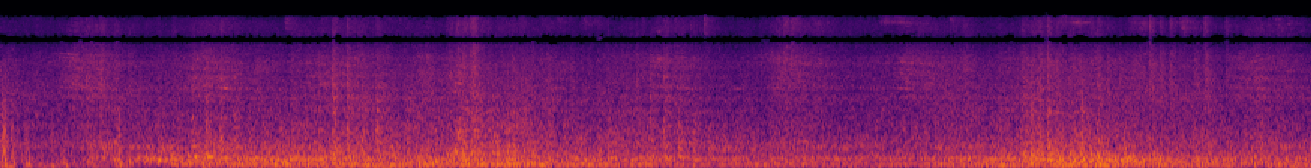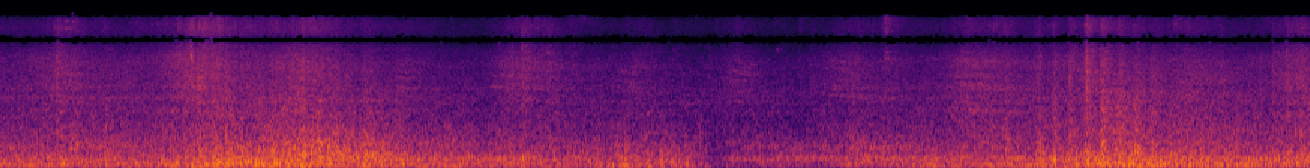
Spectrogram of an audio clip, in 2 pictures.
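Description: Freight train cars rolling past close by, refrigerated boxcars and then double-stack container well cars. A steady heavy rumble with a repeated clickety-clack of wheels over the rail joints, swelling and easing as the cars go by, with a brief lull about twenty seconds in.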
